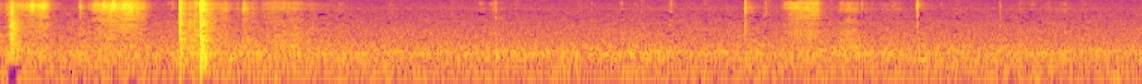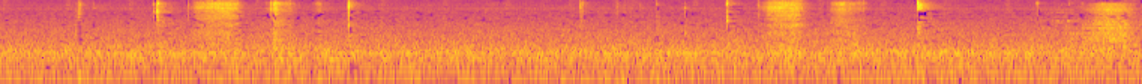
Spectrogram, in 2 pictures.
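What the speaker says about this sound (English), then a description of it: "while I have the ruler in place, I can go ahead and make the cut" A blade scoring along a ruler while building a model airport dual jetway: faint, sparse scratchy strokes and clicks scattered through a quiet stretch, with a sharper burst of cutting sounds early on.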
